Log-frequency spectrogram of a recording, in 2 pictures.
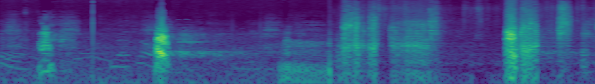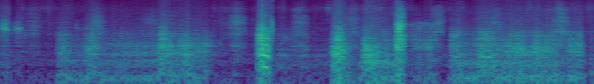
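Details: Two dogs playing: a four-year-old Staffordshire Bull Terrier with a five-month-old American Staffordshire Terrier; short scattered barks and growly yelps at irregular intervals, with bumps, scuffles and some human speech.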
